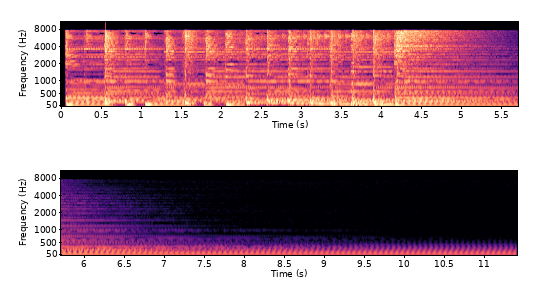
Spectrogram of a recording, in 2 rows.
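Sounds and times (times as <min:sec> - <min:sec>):
light rock music ending: 0:00.0 - 0:07.8.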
